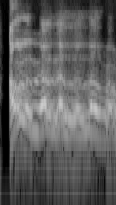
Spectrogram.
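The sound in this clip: A person's voice imitates a dog's moan: one long, sustained, wavering wail with a rich, buzzy tone that starts abruptly and holds for over a second.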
